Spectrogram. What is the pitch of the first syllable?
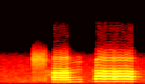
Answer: rising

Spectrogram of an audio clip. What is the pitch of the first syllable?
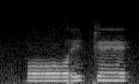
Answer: low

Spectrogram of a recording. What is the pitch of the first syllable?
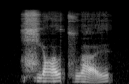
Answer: rising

